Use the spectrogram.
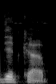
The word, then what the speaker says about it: Dyczka: Mike Ditka, his real name is Michael Dyczka. So it's probably pronounced Ditka, but he changed it.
